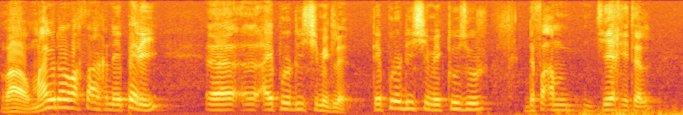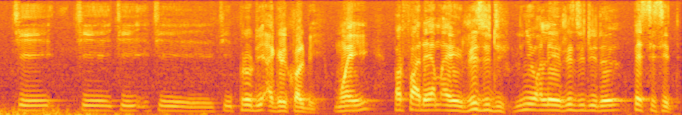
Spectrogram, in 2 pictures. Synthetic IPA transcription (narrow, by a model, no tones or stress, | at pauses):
wa̰wmaːŋɡidɔːnwɐxsaːŋxənɛpɛɾi | ɐjpɾodwiʃimiklɐ̰tɛpɾodwiʃimik̚tuʒuːrdɐfɐɐmɟɛːxitɐlciciciiiprodwiaɡɾikɔlbḭmɔj | pɐrfaːdɛjɐmɐjrezidyluɲuwɐxlɛrezididɐpɛstisit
